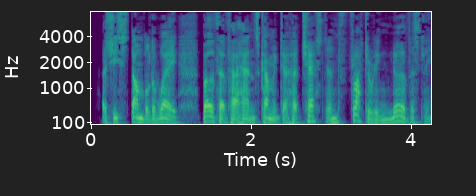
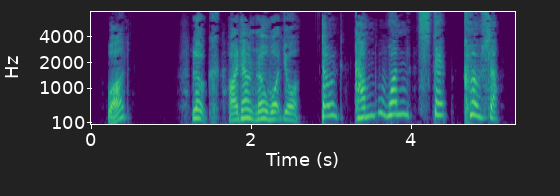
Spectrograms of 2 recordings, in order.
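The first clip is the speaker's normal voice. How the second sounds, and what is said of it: Terrified screeching female voice. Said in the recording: “she screeched in a terrified voice.”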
